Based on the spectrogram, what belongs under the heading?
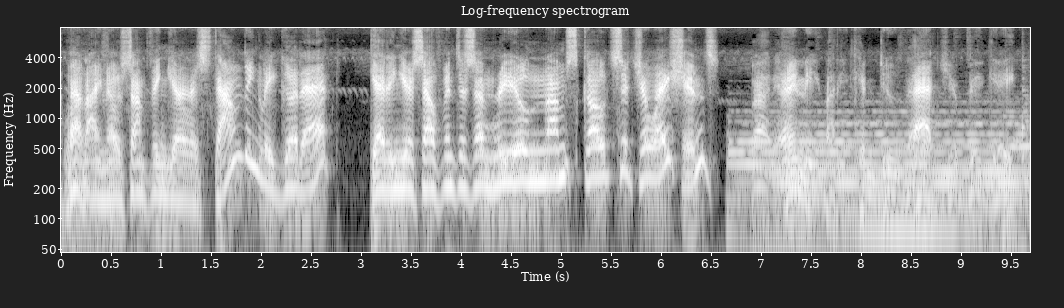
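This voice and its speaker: An actor playing a cranky old male ape in a cartoon, scolding and name-calling in a gravelly, crackly old voice. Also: sing-song, a little slow, pushed and bright, faint music behind, exaggerated voice. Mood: grouchy scolding. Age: older. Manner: scolding and name-calling, swooping wildly in pitch. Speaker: grouchy elder ape in a cartoon series. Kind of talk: cartoon voice acting.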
